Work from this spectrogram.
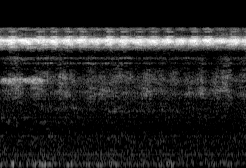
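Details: Night crickets give a continuous shrill, ringing trill at a steady level, while fainter, lower buzzy chirps drift in and out underneath.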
